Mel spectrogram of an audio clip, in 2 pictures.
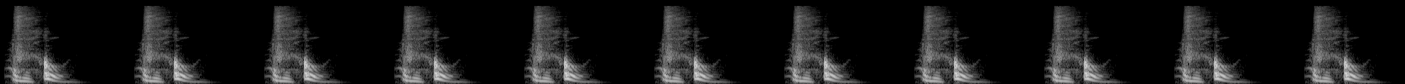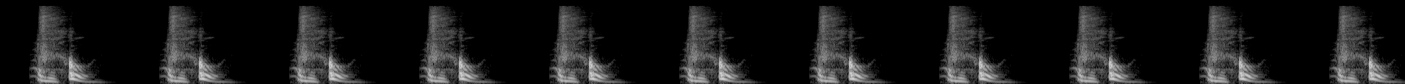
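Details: A single loud, voiced sneeze repeated over and over at a steady pace, about 46 times a minute.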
